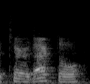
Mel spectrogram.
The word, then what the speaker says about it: pterodactyl: Why can't you hear a pterodactyl go to the bathroom? I don't know. Because the P is silent.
